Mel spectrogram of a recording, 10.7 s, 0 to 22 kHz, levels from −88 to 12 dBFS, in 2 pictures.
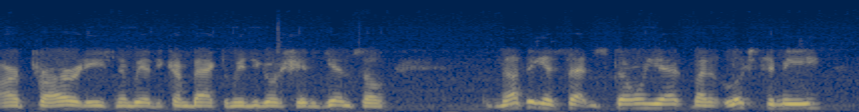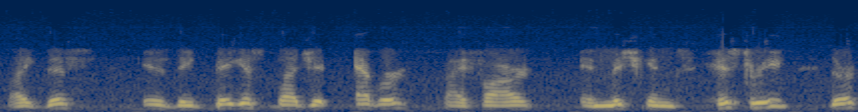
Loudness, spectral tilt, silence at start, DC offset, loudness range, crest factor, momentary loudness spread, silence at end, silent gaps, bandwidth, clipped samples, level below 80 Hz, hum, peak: -22 LUFS; -7.5 dB/octave; 0 s; under 0.1%; 1 LU; 12 dB; 7 LU; 0 s; none; 6.4 kHz; under 0.1%; -72 dBFS; none; -10 dBFS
